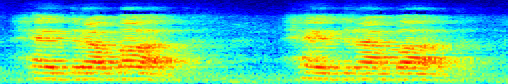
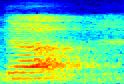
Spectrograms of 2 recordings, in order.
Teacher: when you say Hyderabad, we are using the dental D, the, and it is ba, and again dental D, the, Hyderabad.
